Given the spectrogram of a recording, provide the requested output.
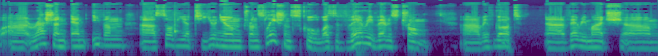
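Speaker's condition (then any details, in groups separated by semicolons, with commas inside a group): No condition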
